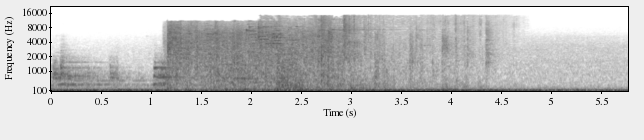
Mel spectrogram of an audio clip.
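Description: Stone walls crash and shatter.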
